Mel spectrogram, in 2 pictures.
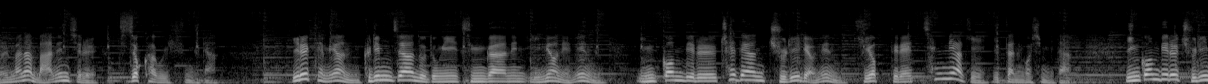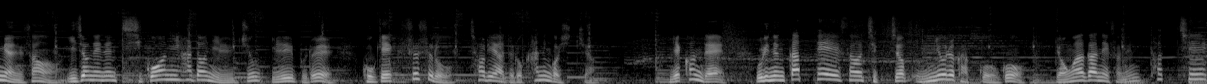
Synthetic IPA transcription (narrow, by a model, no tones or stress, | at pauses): ʌɭmanama̰nɯnd͡ʑiɾɯ̰ɭt͡ɕid͡ʑʌkʰaɡois͈ɯmɲida̰ | iɾɯɭtʰe̞mjʌnkɯɾimd͡ʑanodoŋit͡ɕɯŋɡanɯnimjʌne̞̰nɯn | ink͈wʌnbiɾɯɭt͡ɕʰwe̞de̞ɦant͡ɕuɾiɾjʌnɯnkiʌp̚t͈ɯɾe̞t͡ɕʰe̞ŋmjaɡḭːt̚t͈anɯnɡʌɕʰimɲida̰ink͈wʌnbiɾɯɭt͡ɕuɾimjʌnsʰʌid͡ʑʌne̞nɯnt͡ɕiɡwʌɲiɦadʌniɭd͡ʑuŋiɭbuɾɯɭ | koɡe̞k̚s͈ɯsʰɯɾo̰t͡ɕʰʌɾiɦadoɾok̚hanɯnɡʌɕʰi̥d͡ʑo̰ | je̞kʰʌnde̞ | uɾinɯnk͈apʰe̞ːsʰʌt͡ɕik̚t͡ɕ͈ʌbɯmɲoɾɯɭkak̚k͈oɡojʌŋɦwaɡane̞sʰʌnɯntʰʌt͡ɕʰi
